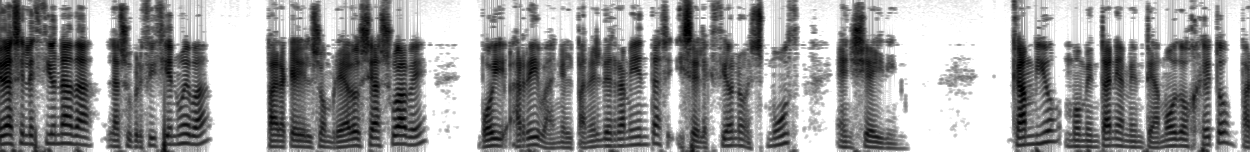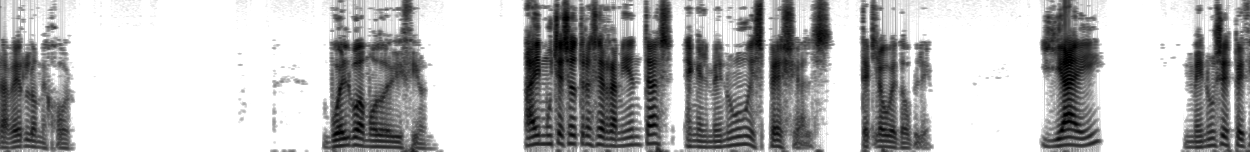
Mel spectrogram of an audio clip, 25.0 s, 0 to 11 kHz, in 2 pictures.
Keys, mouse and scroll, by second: 9.0-10.8 drag, 13.2 Tab, 14.0-16.0 middle drag, 17.9 Tab, 18.5-20.9 middle drag.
